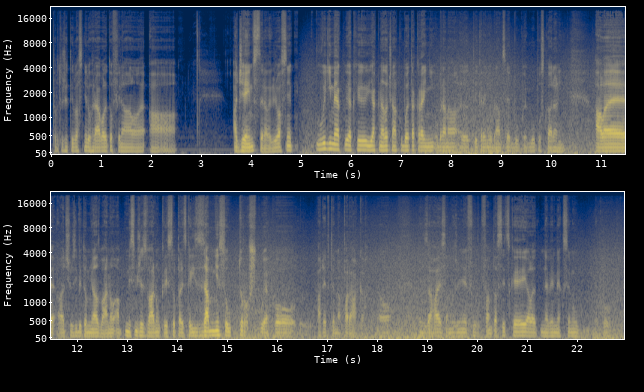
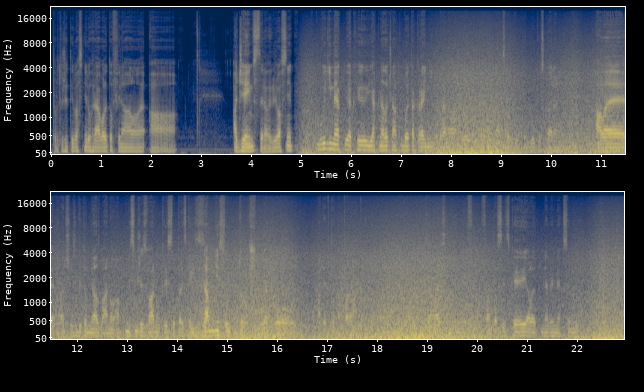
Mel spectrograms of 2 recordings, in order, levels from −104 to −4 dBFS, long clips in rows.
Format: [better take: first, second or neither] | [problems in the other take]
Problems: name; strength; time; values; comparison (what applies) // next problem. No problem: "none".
first | wind noise on the microphone; heavy; from 5 s on; 1 dB below the speech; occasional gusts in the first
